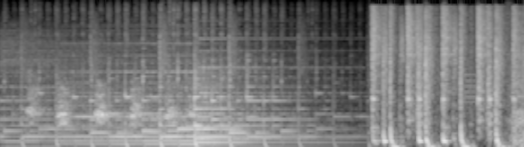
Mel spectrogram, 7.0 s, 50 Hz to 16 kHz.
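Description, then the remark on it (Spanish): In a radio advertisement for a dog grooming salon and pet shop in Miramar, a dog whines and yips over a bright musical jingle, then a rapid burst of about eight loud barks follows in quick succession. “Nueva sucursal de Claudia Jacob, estilista canina, diagonal Fortunato de la Plaza 1575 Miramar, donde tus perros siempre van a regresar felices.”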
